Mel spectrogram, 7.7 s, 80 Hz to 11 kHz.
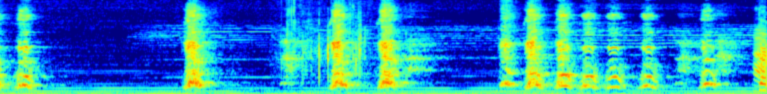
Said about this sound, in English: We got 3 dogs on the bear right now.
